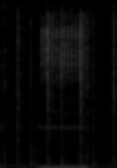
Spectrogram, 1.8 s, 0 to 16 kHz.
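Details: Spectra S2 Plus electric breast pump at its lowest pre-let-down setting: quiet, barely audible low hum with soft rhythmic clicks.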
